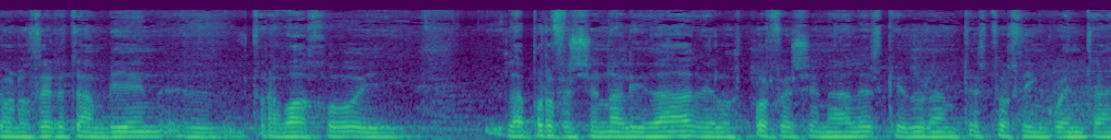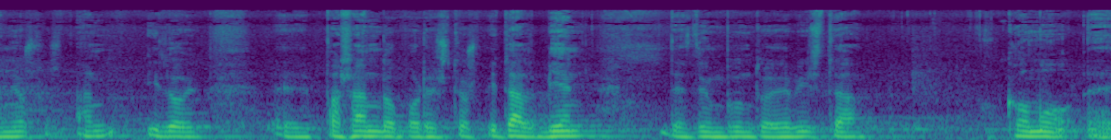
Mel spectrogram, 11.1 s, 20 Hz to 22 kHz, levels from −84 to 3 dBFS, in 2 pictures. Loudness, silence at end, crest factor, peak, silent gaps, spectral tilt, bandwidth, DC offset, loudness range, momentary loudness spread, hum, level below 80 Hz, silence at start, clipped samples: -25 LUFS; 0 s; 16 dB; -8 dBFS; none; -6.5 dB/octave; 16.5 kHz; under 0.1%; 2 LU; 9 LU; none; -52 dBFS; 0 s; under 0.1%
